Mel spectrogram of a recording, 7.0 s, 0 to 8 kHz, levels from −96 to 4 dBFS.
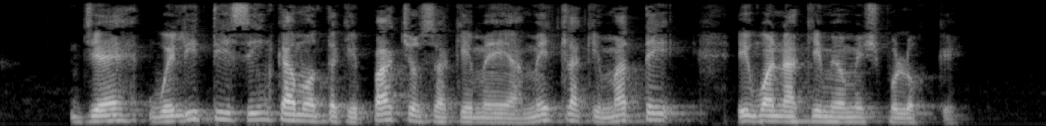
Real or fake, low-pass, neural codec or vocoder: real; 7.2 kHz; none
